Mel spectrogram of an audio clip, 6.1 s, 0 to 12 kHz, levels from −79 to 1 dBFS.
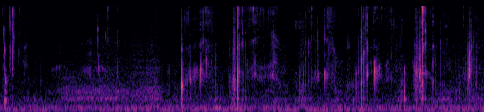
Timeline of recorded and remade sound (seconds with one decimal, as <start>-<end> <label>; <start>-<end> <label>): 0.0-6.1 recorded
